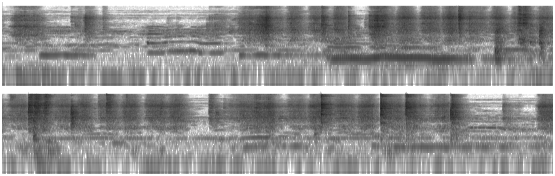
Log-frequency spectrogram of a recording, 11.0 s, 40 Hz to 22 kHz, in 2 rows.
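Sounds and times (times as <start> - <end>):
metal scraping on rebar: 2.1 - 11.0.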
